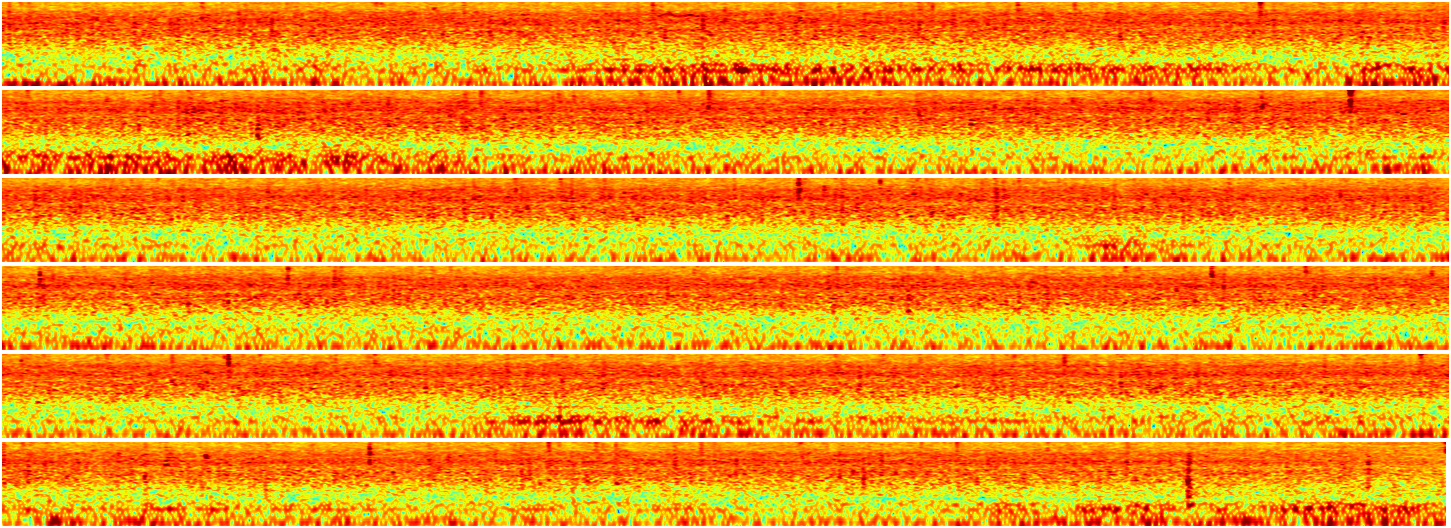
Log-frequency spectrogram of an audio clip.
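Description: Heavy rain falling steadily, a dense even hiss. A few low rumbles swell and fade under it, near the start, past the middle and near the end.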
